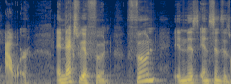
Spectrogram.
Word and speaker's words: 分: not always pronounced as food it is only pronounced as foon when it comes after the numbers 2 5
